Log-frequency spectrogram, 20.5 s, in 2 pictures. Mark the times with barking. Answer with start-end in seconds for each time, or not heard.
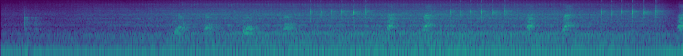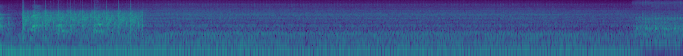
2.6-11.8.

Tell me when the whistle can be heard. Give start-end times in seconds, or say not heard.
not heard.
